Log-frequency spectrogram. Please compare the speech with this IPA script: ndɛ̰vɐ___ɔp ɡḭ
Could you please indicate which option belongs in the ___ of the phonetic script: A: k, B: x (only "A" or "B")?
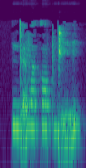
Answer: A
